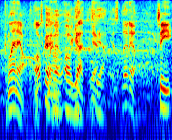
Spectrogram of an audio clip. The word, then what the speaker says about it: Glenelg: to do that so glenn l on offense second and 12. we have been we've been told that the g is silent that's what i just showed you to read glenn l okay oh yeah yeah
